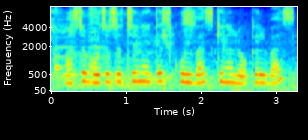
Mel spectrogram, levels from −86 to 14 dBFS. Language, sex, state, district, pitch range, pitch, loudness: Bengali, female, Tripura, West Tripura, 240-265 Hz, 255 Hz, -14 LUFS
